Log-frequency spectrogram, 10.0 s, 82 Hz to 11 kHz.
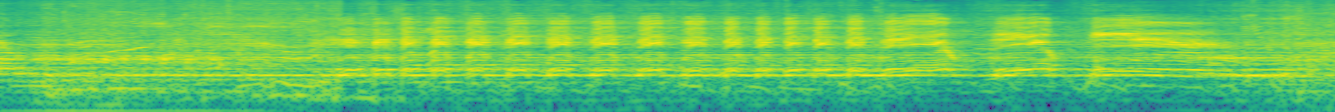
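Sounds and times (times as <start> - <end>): didgeridoos droning with rhythmic pulses: 0.0 - 10.0.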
